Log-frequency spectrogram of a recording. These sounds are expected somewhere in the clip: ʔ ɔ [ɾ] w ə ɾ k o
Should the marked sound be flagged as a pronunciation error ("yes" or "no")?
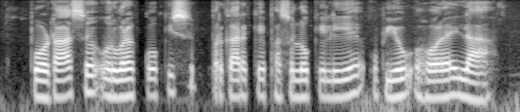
no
